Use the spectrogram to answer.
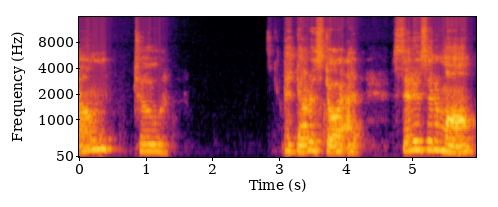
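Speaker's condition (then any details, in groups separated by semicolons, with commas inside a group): Cerebral palsy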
